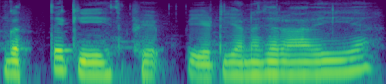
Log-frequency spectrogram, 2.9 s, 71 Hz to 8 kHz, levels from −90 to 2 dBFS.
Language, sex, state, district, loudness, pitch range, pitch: Hindi, male, Uttar Pradesh, Saharanpur, -20 LUFS, 120-135 Hz, 125 Hz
